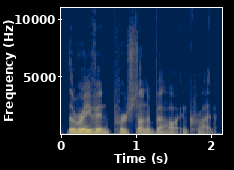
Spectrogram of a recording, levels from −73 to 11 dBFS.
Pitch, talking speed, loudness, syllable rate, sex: 110 Hz, 225 wpm, -18 LUFS, 5.6 syllables/s, male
